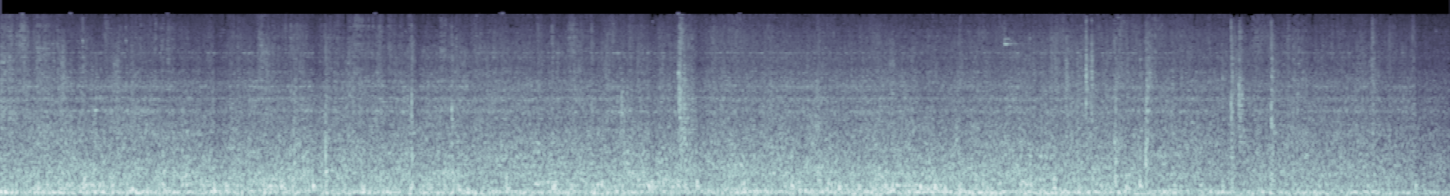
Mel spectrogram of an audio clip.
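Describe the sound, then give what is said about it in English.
A train rolls along steadily with a constant low rumble, its wheels clacking on the rails now and then. No one speaks, and the noise stays loud throughout. “The echo of the woman's scream faded into the silence of night, just like the clacking of the train.”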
